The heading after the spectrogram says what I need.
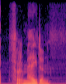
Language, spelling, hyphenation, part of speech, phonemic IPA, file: Dutch, vermijden, ver‧mij‧den, verb, /vərˈmɛi̯.də(n)/, Nl-vermijden.ogg
- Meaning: to avoid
